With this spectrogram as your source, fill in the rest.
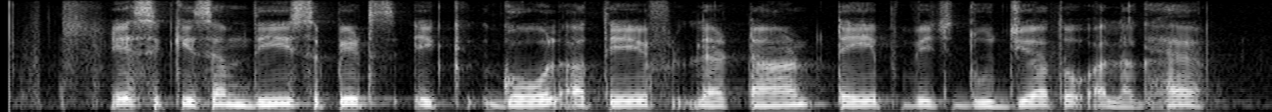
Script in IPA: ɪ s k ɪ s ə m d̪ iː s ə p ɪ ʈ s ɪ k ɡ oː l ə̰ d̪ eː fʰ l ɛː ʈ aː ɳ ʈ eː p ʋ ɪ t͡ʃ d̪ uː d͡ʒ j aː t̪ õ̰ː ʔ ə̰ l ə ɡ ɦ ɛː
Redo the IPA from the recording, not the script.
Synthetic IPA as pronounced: ɪ s k ɪ s ə m d̪ iː s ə p ɪ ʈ s ɪ k ɡ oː l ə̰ t̪ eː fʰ l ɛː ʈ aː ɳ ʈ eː p ʋ ɪ t͡ʃ d̪ uː d͡ʒ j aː t̪ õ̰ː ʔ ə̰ l ə ɡ ɦ ɛː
